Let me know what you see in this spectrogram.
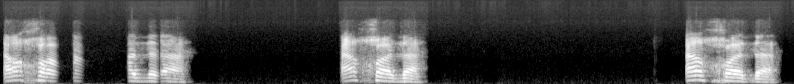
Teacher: You see, Hamza starts with a jerk.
